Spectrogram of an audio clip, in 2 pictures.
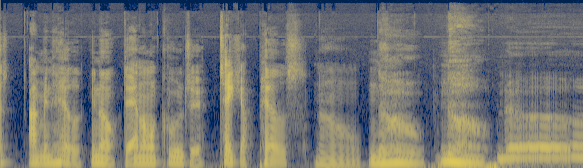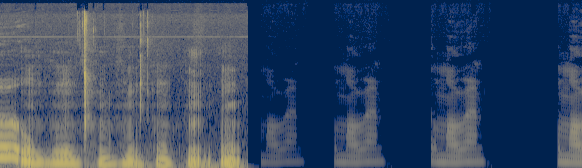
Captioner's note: pill eating noises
